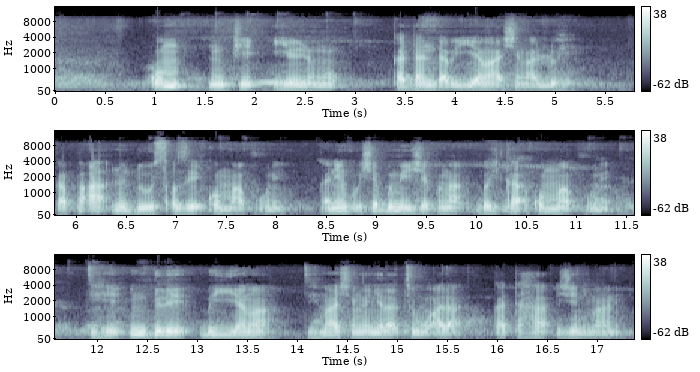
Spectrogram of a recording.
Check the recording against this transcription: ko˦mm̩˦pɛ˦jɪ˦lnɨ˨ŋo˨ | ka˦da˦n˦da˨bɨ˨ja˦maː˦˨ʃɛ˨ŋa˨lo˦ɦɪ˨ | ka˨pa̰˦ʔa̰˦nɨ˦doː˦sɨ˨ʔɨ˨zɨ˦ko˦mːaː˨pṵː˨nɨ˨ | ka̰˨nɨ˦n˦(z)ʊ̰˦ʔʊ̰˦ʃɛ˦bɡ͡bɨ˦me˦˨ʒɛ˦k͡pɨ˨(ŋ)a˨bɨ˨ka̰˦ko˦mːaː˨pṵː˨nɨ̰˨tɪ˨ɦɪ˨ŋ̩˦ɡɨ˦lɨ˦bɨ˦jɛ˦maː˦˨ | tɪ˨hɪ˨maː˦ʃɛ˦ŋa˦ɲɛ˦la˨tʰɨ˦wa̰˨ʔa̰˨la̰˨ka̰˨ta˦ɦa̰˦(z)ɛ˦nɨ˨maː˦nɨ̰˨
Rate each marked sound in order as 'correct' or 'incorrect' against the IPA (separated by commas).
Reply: incorrect, correct, incorrect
